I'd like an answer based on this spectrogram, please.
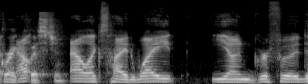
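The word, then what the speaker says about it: Ioan Gruffudd: Alex Hyde White, Ian Griffid, if I'm pronouncing that right, Miles Teller, Yan Griffid. That's right.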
